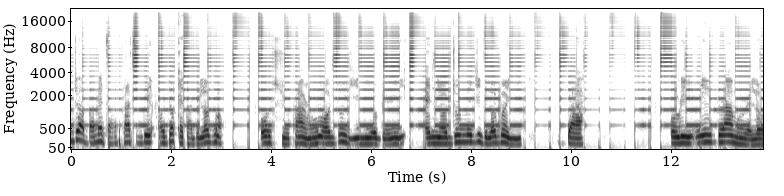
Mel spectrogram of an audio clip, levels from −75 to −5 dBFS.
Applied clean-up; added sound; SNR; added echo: neural mask model RNNoise.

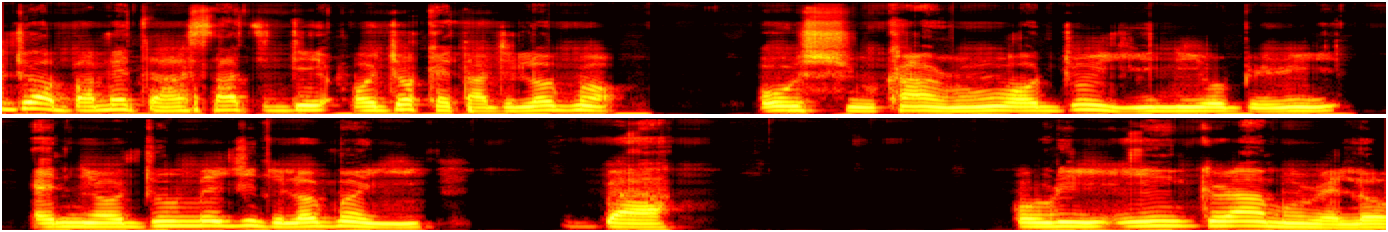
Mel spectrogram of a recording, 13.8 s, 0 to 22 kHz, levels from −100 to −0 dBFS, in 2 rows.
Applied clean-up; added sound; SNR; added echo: neural mask model Resemble Enhance denoiser.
